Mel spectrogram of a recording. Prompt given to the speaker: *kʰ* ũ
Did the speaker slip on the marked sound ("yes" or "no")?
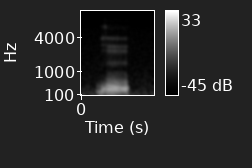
yes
